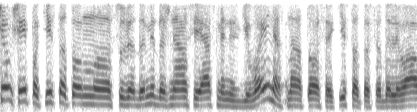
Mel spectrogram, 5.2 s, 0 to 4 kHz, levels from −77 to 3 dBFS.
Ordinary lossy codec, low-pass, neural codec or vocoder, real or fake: Opus, 32 kbps; 3.6 kHz; none; real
